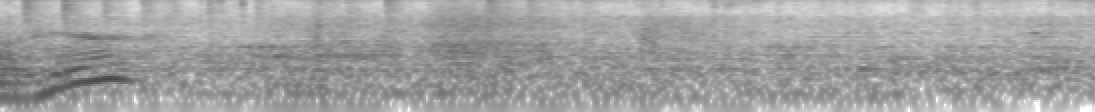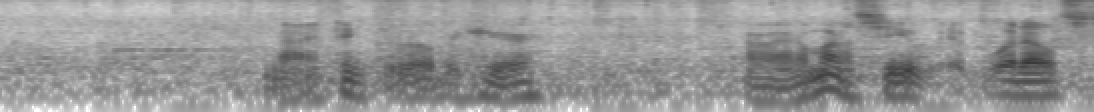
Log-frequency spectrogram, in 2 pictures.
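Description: A shopping cart rattles as it rolls over a smooth floor.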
